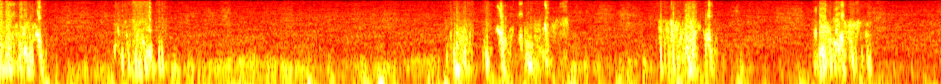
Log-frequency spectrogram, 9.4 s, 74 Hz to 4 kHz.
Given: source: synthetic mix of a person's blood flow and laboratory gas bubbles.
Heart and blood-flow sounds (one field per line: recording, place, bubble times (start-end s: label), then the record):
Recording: Doppler ultrasound of blood flow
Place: subclavian vein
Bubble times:
0.00-0.47 s: bubbles
1.14-1.68 s: bubbles
4.44-4.74 s: bubbles
4.82-5.13 s: bubbles
5.18-5.70 s: bubbles
6.55-7.18 s: bubbles
8.12-8.73 s: bubbles
From the record:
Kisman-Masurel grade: 223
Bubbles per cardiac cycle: several, 3 to 8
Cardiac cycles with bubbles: 10 to 50%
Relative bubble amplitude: loud (0.450 to 0.775)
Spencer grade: 2 (many but less than half of the cardiac periods contain bubble signals, singularly or in groups)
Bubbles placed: anywhere in the cardiac cycle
